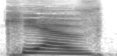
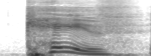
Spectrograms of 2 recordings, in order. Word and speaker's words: Kyiv: And you are the founder and the CEO of Ukrainian Patriot, which is a nonprofit based in Kyiv, not Kyiv, not Kiev, but Kyiv. – There you go. – Is the appropriate way mm-hmm. to pronounce it. – Ukrainian transliteration. That's right.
